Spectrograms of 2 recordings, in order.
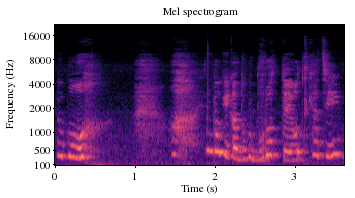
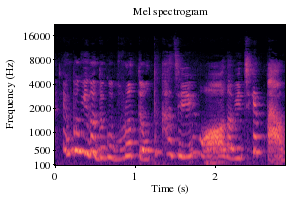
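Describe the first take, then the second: First: Higher, flustered mock panic; panicked call. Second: Much higher, louder, fast panicked wail; frantic panic. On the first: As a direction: stammer it out like a startled mom phoning her husband. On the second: Retold or imitated. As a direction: spill it out fast like you're losing it. Panicking to her mother.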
